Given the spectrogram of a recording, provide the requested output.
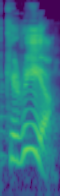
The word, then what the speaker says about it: career: Again, mind pronunciation, a career.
